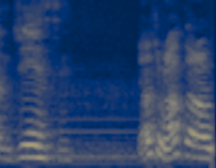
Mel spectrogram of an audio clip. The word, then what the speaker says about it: Jussie: Say just. Jussie. Thank you. Jussie. Smollett. Yeah, I got the last name. Smollett. A lot of people can't say. Everybody on social media call him Jussie.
